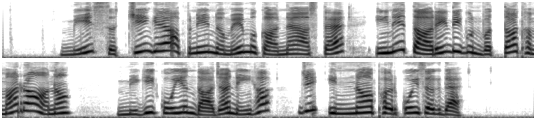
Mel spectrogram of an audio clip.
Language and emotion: Dogri, surprised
